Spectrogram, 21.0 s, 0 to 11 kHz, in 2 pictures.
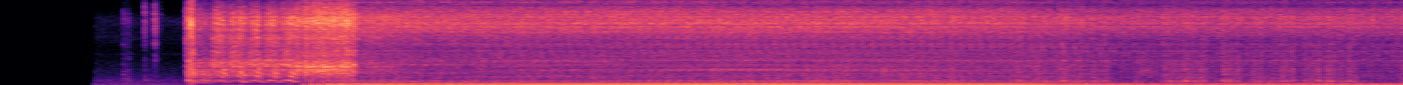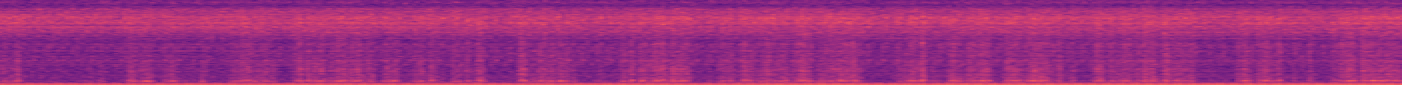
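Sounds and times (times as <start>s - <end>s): starter cranking: 1.4s - 3.0s
engine idling with droning hum: 1.8s - 21.0s.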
